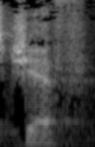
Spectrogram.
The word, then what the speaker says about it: Jiff: So his name, by the way, is Jif, and it is spelled J-I-F-F, which J-I-F-F is pronounced Jif. Now, if his name was spelled G-I-F, it would be pronounced GIF. I just wanted to say that to anybody that might be confused. J-I-F or J-I-F-F would be pronounced JIF because there's a J at the beginning. – Mm-hmm. – And, you know, unless your name is George, it G-I-F, that's a hard G right there.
